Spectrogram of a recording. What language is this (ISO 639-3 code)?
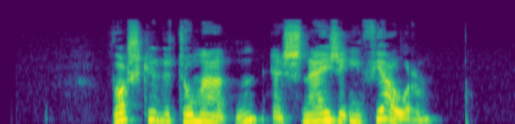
fry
